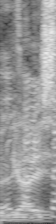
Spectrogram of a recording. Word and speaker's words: Rheingeist: Yeah, Rheingeist.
